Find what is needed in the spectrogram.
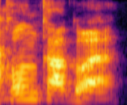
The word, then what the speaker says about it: Aconcagua: Aconcagua? I hope I'm pronouncing it right. – Yeah. – Aconcagua.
